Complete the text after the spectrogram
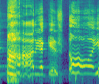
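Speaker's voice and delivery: high, drawn-out acted cry to God; re-enacted calling out in prayer; prayerful clamor. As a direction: lift the voice in a long plea. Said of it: "empieza un clamor".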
